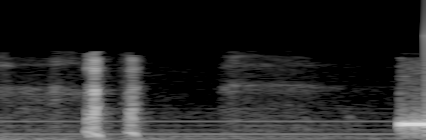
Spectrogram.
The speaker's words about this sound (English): All right. This is gripping. Listen to a man make a phone call live.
